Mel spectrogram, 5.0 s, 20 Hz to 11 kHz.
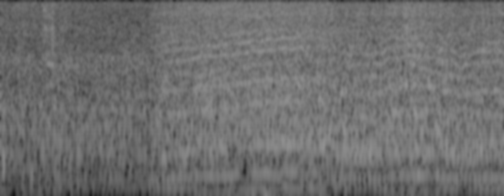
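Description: A 2015 Dodge Charger Hellcat SRT accelerates hard in a racing game, its engine revving up through rising harmonic tones with a brief dip and then a loud, sustained pull, close and alone.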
